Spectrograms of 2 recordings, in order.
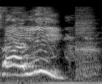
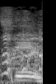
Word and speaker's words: sale: ওই দোকানে লেখা রয়েছে SALE, শালি। ম্যাম, ওটার উচ্চারণ শালি নয়, ওটার উচ্চারণ সেল। দুর্গাপুজোর সেল, চৈত্র সেল, বুঝলেন?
